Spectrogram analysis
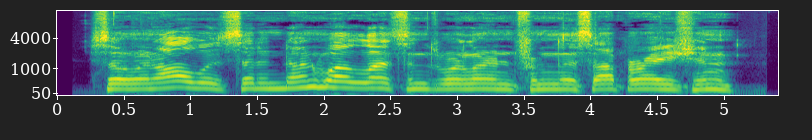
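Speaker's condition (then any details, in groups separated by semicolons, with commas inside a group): Parkinson's disease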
